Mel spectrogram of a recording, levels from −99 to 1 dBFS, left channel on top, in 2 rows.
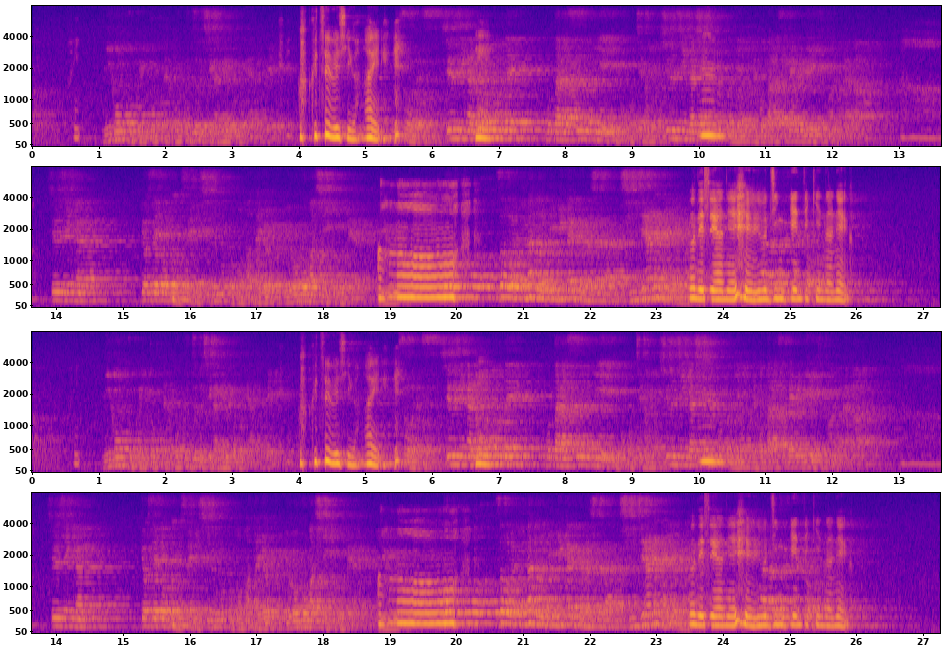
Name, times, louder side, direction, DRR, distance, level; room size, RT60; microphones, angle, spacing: voice 1, 1.1-3.7 5.6-7.3 7.7-12.5 13.9-14.5 15.3-19.2 19.7-19.9 20.2-23.6 24.5-25.4, left 1 dB, 25° right, -7 dB, 4.6 m, -37 dB
voice 2, 4.0-5.6 6.7-6.9 10.0-10.4 13.0-13.7 15.9-16.0 18.8-20.0 23.5-26.0, left 3 dB, 35° left, 16 dB, 0.5 m, -25 dB
28.0 x 26.0 x 6.8 m, 2.8 s
head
